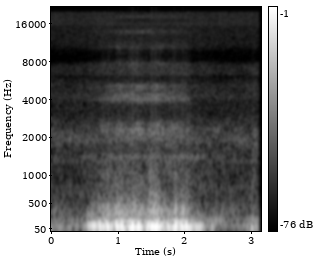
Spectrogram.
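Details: Long-haired German Shepherd dog asleep, a single low rumbling fluttering snore lasting under two seconds; snoring during sleep.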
